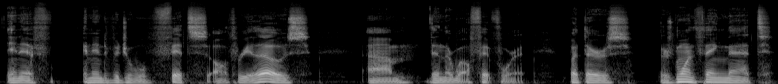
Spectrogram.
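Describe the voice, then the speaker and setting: A man with a low, deep voice tells his story at an easy pace and laughs often. The sound is dry and close, with no room behind it. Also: no room sound. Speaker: podcast guest. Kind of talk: casual chat.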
